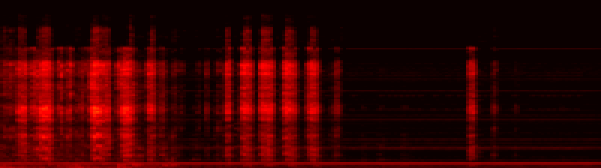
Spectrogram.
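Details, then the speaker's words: Perseverance Mars rover's first drive: irregular rasping scrapes, bangs and metallic pings from metal wheels rolling over rock, over a thin steady hum, plus a high-pitched scratching noise engineers have yet to explain. "Also present in the recording is a high-pitched scratching noise which the team has yet to explain."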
